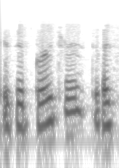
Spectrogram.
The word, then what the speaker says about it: Burger: wonderful thank you so very much am I pronouncing your last name is it Burger did I say that correct you know it's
